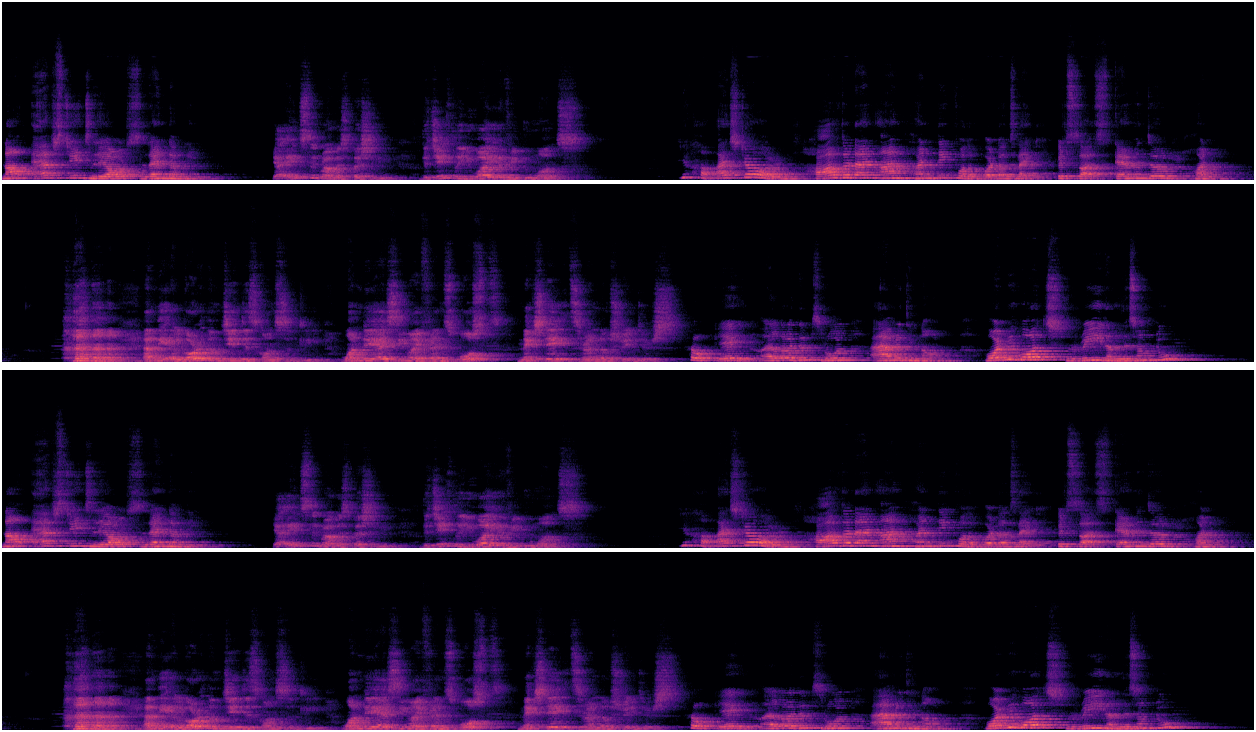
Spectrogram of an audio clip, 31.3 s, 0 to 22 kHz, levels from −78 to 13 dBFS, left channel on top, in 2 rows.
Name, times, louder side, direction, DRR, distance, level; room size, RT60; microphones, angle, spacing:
voice 1, 0.0-2.5 8.5-15.2 24.3-27.5 27.9-30.4, equal, 15° left, -2 dB, 0.4 m, -24 dB
voice 2, 3.4-4.9 5.2-7.2 16.4-24.1, equal, 50° left, -6 dB, 0.7 m, -27 dB
3.7 x 2.2 x 2.9 m, 1.1 s
head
